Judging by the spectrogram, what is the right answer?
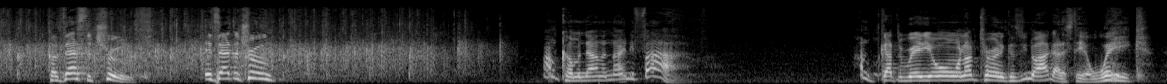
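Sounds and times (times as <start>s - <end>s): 
crowd applauding: 0.0s - 5.2s
speech: 0.5s - 2.9s, 5.5s - 6.9s, 8.6s - 11.5s.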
